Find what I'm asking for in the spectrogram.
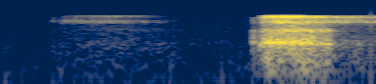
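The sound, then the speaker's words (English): A person takes guided breaths: a soft, brief breath sound comes first, then a second, louder and longer breath after a short pause. “All right, take a breath.”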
